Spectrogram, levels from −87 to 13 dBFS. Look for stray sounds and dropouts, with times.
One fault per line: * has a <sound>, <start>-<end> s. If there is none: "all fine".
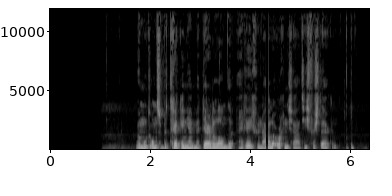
* has a dropout, 4.3-4.4 s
